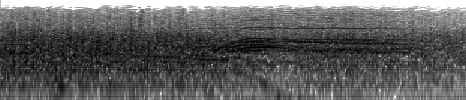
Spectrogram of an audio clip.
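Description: Steady applause from an audience at a talent show, greeting a dancing snake act, a dense wash of clapping hands that holds at a constant level for a few seconds before easing slightly at the end.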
